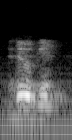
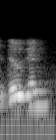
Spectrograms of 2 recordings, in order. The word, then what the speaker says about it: Dugin: So it's spelled Aleskandr. Dugin.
